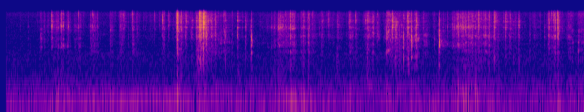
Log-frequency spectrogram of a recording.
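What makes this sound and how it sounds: A metal utility blade scrapes and carves shavings off the surface of a round, solid, dry-looking bar of recycled chunk soap held in the hand. Repeated bright, crisp scraping strokes rise and fall over a steady low rumble, with a few sharper scrapes standing out.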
